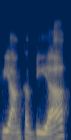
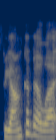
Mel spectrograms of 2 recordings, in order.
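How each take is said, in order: First: The name is pronounced as if it were Spanish. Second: The name is pronounced as an Italian word. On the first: The name is mistaken for a Spanish word. The speaker calls it wrong. "A lot of people actually say Biancavilla because they think it's Spanish" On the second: The name is recognized as an Italian word. The speaker calls it right.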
